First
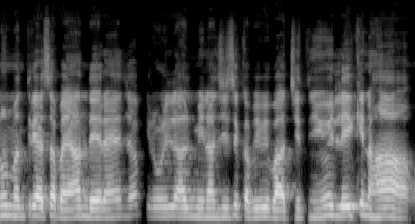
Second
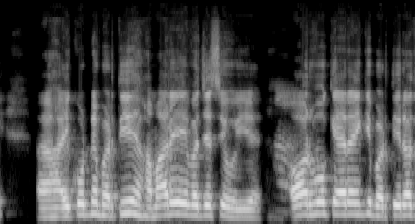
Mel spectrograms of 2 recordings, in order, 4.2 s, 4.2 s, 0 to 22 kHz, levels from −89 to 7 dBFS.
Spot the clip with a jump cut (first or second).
first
